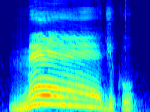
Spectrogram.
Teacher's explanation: note que o mé é a sílaba que mais se destaca. É a sílaba tônica.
